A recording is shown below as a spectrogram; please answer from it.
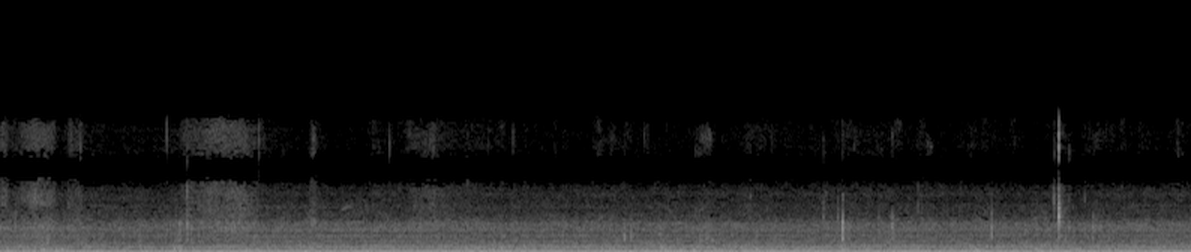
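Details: Quiet steady low hum and faint hiss, like distant traffic or a motor, with a few tiny clicks and no animal sounds.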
